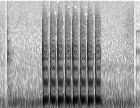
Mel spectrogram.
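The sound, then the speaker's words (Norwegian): A FaceTime incoming call ringtone plays a quick burst of eight or so evenly spaced, bright pulsing chimes over less than a second, loud, with quiet room tone before and after. “Det er lyden av FaceTime.”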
